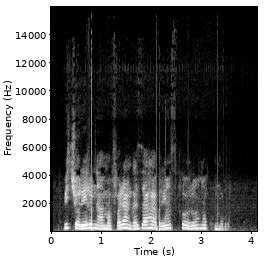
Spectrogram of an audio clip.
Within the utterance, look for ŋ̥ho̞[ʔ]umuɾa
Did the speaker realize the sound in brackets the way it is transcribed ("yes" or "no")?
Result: no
